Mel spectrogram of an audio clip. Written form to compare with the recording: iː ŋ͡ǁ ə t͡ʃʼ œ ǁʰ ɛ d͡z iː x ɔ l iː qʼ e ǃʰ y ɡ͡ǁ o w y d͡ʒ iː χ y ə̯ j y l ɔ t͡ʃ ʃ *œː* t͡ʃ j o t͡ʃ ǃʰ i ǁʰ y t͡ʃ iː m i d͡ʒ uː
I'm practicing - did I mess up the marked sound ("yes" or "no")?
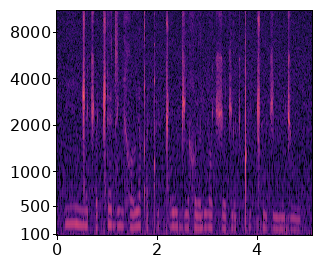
no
